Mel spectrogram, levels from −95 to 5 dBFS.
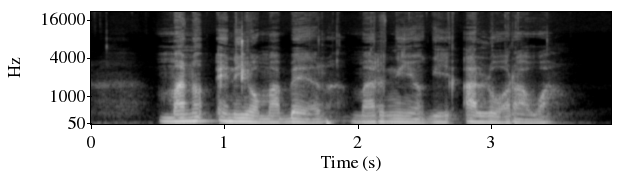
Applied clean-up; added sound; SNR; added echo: neural mask model DeepFilterNet 3.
